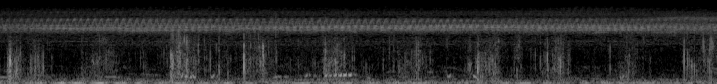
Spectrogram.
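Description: Footsteps crunching irregularly on loose gravel as the walker moves along with the cat, over a steady high-pitched drone of insects.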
